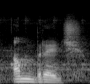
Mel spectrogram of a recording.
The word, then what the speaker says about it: umbrage: आपको रोष है, आपकी किसी बात की नाराज़ी है, तो आप अम्बैरेज में हो. Antonym is जॉय and happiness. Pronunciation अम्ब्रेज, अम्ब्रेज.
